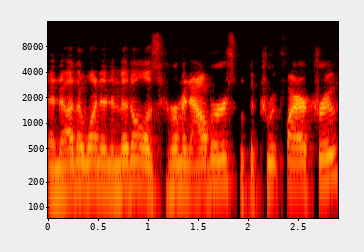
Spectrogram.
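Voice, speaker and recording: A man with an American accent talks at a very fast pace in a high, bright, sharp voice. His intonation is fairly even against a quiet background. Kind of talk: conference presentation.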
